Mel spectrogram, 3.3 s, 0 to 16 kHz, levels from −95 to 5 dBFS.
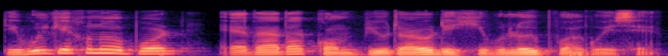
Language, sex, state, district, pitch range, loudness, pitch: Assamese, male, Assam, Sonitpur, 115-175 Hz, -16 LUFS, 125 Hz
